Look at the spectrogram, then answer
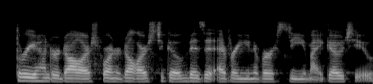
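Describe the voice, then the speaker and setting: A woman's very deep, low voice moves along at a moderate pace. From Nashville, Tennessee. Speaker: law student. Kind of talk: interview.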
